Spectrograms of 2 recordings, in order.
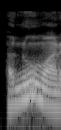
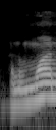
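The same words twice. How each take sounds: First: The second vowel is long. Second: The second vowel is short. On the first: The speaker calls it right. "दीर्घ ऊ है" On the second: The speaker calls it wrong. "हनुमान नहीं है ये"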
